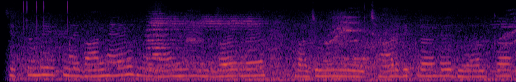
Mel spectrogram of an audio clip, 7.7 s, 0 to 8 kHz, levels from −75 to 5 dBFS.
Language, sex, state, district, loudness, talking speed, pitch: Hindi, female, Uttar Pradesh, Etah, -32 LUFS, 140 wpm, 220 Hz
